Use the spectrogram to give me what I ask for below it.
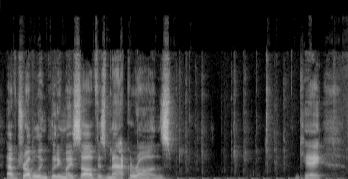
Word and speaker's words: macaron: trouble including myself is macarons okay people say macaroons they're not macaroons they're macarons and they're quite a complex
